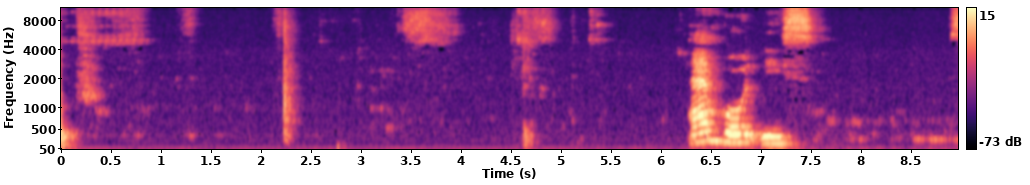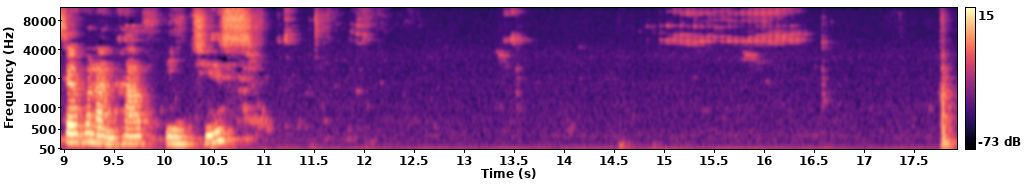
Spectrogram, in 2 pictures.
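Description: Fabric rustles and slides on a table.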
